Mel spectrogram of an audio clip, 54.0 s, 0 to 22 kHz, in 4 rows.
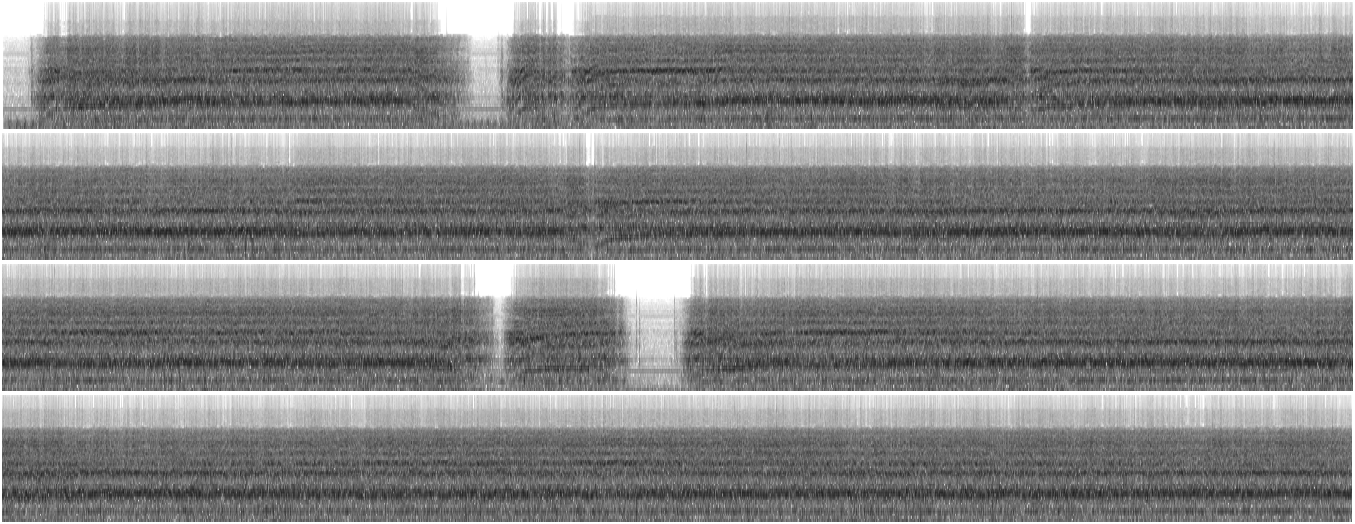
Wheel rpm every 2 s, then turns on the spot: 160, 210, 70, 210, 220, 210, 230, 230, 230, 200, 230, 230, 220, 230, 230, 170, 90, 200, 230, 240, 230, 230, 230, 230, 230, 230, 230.
32-34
